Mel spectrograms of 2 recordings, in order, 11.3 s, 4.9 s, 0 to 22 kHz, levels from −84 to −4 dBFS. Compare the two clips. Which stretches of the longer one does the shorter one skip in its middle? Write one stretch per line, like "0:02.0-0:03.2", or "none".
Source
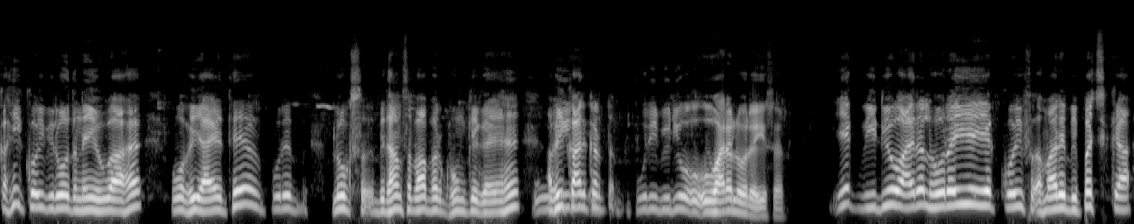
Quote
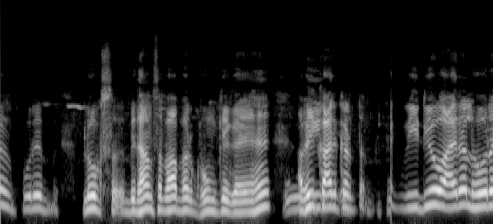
0:06.5-0:08.6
